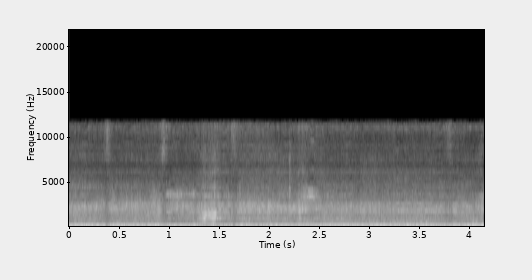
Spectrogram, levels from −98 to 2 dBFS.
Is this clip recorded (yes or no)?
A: no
